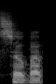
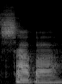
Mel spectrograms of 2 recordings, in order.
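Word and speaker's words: サバ: Not soba, but Saba. Okay. Yeah. Soba is the buckwheat noodles and Saba is mackerel.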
